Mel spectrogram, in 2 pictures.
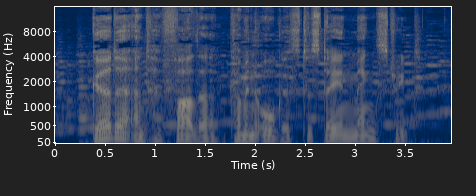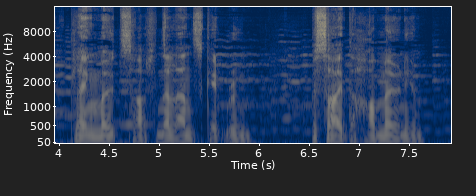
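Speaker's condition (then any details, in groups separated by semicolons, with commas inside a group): No condition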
